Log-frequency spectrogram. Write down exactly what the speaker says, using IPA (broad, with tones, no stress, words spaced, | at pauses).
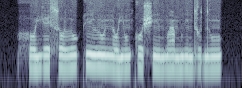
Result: ho˨je˨so˨ lu˨˦kĩ˦˨lũ˧ no˨jũ˨˦ko˦˨ ʃĩ˨˦bã˦bĩ˦du˦˨ dũ˧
